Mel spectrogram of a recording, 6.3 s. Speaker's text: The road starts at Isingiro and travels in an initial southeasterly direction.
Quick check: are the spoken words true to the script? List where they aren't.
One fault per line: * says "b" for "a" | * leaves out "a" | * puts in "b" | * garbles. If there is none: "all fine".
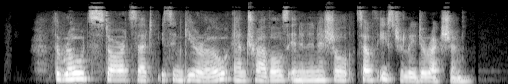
all fine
